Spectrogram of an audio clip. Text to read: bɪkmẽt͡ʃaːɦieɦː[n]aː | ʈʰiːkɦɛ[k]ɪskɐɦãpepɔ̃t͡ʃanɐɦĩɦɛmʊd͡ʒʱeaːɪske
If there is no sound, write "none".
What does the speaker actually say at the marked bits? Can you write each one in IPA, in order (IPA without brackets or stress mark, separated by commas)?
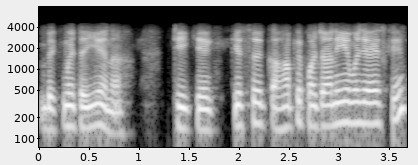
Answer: n, k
